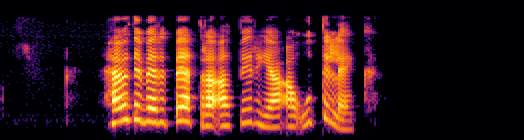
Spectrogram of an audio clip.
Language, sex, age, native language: Icelandic, female, 40-49, Icelandic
